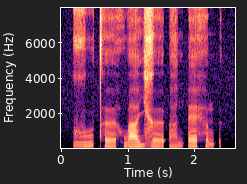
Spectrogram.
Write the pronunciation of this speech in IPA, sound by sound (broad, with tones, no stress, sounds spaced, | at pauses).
ɣ u˨˦ t̪ʰ əː˧˩ h w a˨˦ j ɣ əː˧˩ ʔ a̤˨˩ n ʔ ɛ˧ h ə̰˧˨ m ʔ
